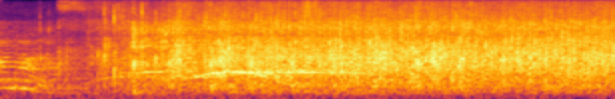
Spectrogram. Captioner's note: applause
